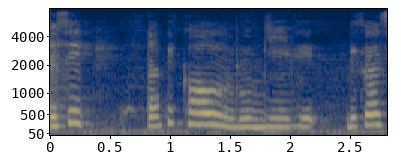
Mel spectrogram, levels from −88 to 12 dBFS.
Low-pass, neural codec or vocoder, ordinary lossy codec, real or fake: 7.2 kHz; codec, 44.1 kHz, 2.6 kbps, SNAC; none; fake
